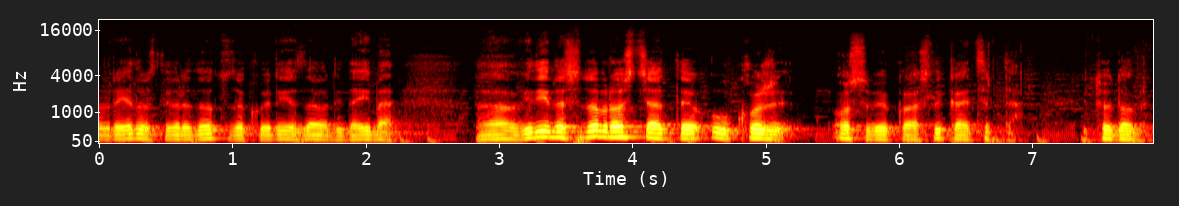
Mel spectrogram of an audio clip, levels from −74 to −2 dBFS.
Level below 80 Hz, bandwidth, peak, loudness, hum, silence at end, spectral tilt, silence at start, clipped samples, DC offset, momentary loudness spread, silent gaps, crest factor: -48 dBFS; 16 kHz; -4 dBFS; -22 LUFS; none; 0 s; -7 dB/octave; 0 s; under 0.1%; under 0.1%; 14 LU; none; 18 dB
